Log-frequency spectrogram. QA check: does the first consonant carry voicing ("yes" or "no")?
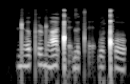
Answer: yes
